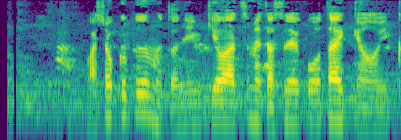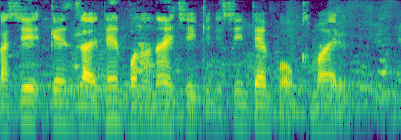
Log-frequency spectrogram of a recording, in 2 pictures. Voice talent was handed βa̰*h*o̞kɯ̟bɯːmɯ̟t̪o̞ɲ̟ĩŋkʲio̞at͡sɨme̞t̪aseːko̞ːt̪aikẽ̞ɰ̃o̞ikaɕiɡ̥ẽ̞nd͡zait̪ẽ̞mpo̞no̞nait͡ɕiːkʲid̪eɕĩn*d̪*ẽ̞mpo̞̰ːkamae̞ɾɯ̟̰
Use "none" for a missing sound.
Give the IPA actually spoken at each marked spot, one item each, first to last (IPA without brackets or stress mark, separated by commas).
ɕ, t̪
